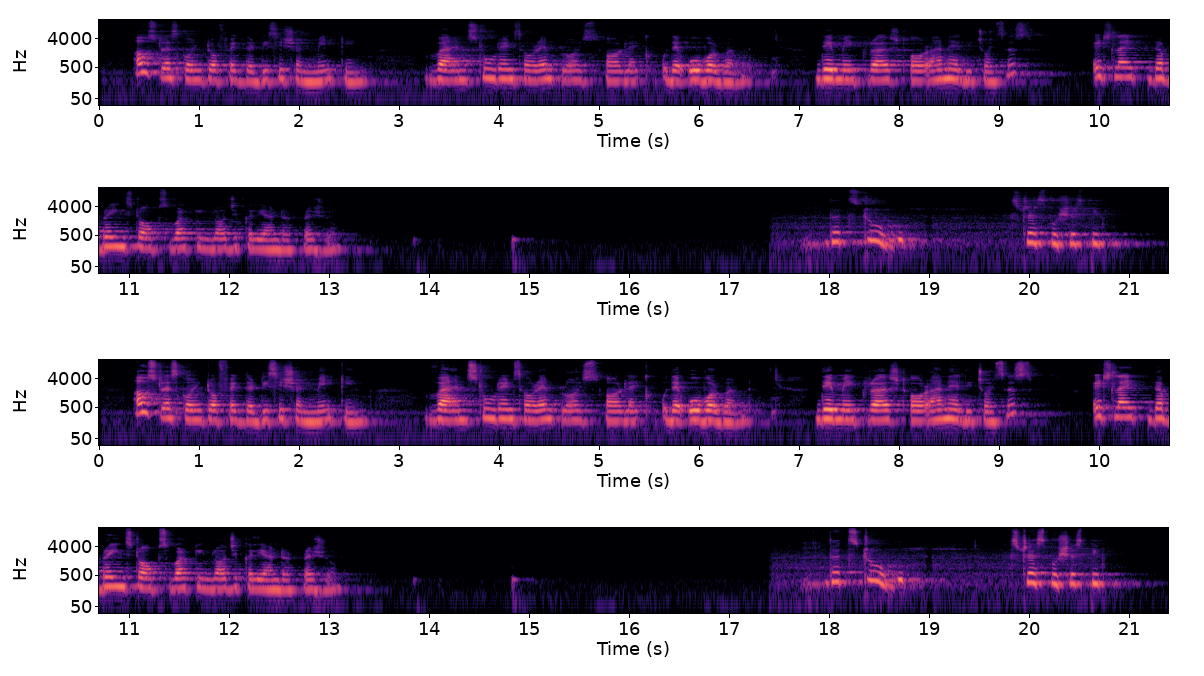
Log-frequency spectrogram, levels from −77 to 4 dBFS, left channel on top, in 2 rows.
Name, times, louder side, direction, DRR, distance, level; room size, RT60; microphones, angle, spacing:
voice 1, 0.3-2.7 3.3-6.8 7.2-9.3 9.9-13.1 17.7-18.0, right 2 dB, 45° right, 1.1 m, -26 dB
voice 2, 17.4-18.7 19.2-20.8, right 1 dB, 70° right, 2.2 m, -29 dB
28.0 x 21.5 x 9.5 m
head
